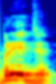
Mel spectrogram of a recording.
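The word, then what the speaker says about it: bridge: Example देखो, पुल, तो पुल की इंग्लिश क्या होती है, ब्रिज।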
